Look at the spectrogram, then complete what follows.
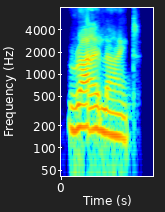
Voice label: "rhyolite", Indian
